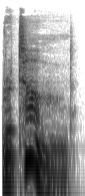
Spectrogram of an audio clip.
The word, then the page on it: rotund: British English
